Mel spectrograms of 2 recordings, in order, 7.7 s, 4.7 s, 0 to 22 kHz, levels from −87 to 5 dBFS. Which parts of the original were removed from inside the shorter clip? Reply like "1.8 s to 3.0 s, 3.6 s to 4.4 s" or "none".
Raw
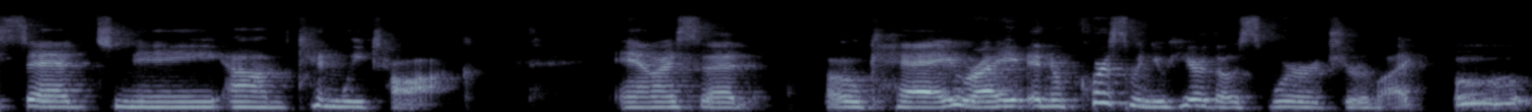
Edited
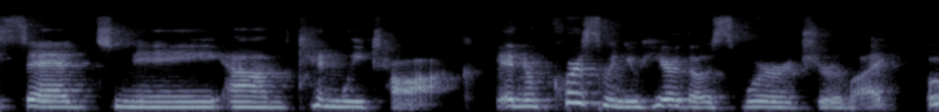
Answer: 2.5 s to 5.1 s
